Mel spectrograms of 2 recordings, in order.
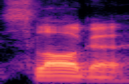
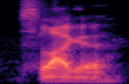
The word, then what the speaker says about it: Schlager: It might be my fault because he kept putting it in, and I just started pronouncing it Slager instead of Slagger, which I think it was what he intended.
